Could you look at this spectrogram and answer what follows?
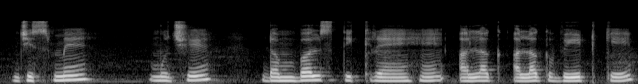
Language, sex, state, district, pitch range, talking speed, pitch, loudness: Hindi, female, Gujarat, Valsad, 170-190 Hz, 95 wpm, 175 Hz, -16 LUFS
